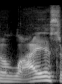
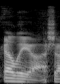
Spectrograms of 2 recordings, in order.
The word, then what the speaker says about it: Elias: But I saw, I think Adam Schefter mentioned this and it was from, I don't know, is it Elias or Elias? I always pronounced it Elias because that's how the hockey player pronounced it, but it might be Elias. Sports Bureau. – I say Elias.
